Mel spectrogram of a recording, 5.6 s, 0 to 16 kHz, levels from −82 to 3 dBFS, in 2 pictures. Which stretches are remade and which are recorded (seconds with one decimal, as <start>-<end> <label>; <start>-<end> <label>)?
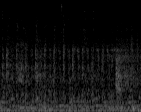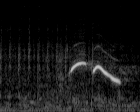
0.0-1.9 recorded; 1.9-5.6 remade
